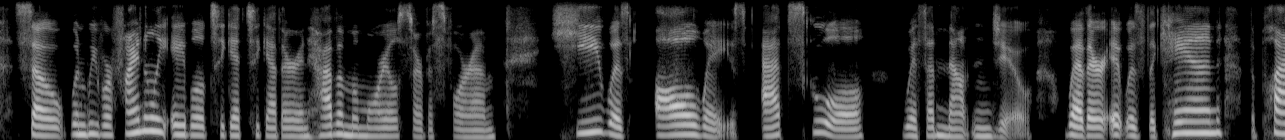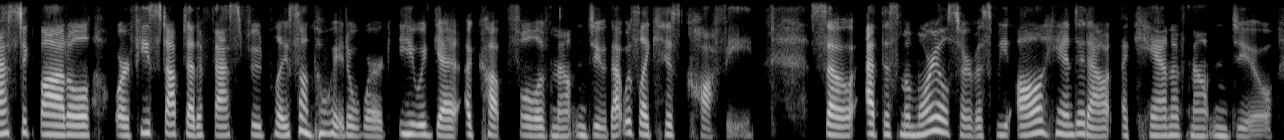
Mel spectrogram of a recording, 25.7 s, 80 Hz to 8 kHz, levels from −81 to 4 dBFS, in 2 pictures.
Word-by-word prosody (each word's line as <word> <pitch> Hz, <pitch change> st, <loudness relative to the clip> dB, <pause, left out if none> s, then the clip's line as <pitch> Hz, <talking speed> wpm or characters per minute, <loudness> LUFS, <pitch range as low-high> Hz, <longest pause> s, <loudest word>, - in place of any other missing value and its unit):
so 180 Hz, -4 st, +2 dB
when 205 Hz, -1 st, 0 dB
we 215 Hz, +1 st, -1 dB
were 195 Hz, -1 st, -2 dB
finally 255 Hz, +5 st, +3 dB
able 190 Hz, -2 st, 0 dB
to 190 Hz, -, -6 dB
get 185 Hz, 0 st, -2 dB
together 170 Hz, -2 st, -3 dB
and 165 Hz, 0 st, -4 dB
have 190 Hz, +5 st, 0 dB
a 210 Hz, -, +1 dB
memorial 170 Hz, -2 st, -3 dB
service 155 Hz, -2 st, -7 dB
for 150 Hz, -2 st, -6 dB
him 150 Hz, +1 st, -5 dB, 0.5 s
he 240 Hz, +3 st, -1 dB
was 190 Hz, -8 st, 0 dB, 0.3 s
always 195 Hz, -4 st, +3 dB, 0.2 s
at 180 Hz, +4 st, +2 dB
school 165 Hz, -9 st, -2 dB, 0.3 s
with 180 Hz, -2 st, -5 dB
a 175 Hz, -, -1 dB
Mountain 170 Hz, -1 st, -3 dB
Dew. 155 Hz, -2 st, -6 dB, 0.4 s
Whether 180 Hz, -3 st, +5 dB
it 200 Hz, -, +2 dB
was 180 Hz, -3 st, -3 dB
the 160 Hz, -, -5 dB
can, 235 Hz, +2 st, +3 dB, 0.3 s
the -, -, -16 dB
plastic 235 Hz, +1 st, +3 dB
bottle, 195 Hz, -2 st, +6 dB, 0.3 s
or 190 Hz, -1 st, +3 dB
if 180 Hz, -, -4 dB
he 240 Hz, -1 st, +1 dB
stopped 215 Hz, -2 st, +1 dB
at 190 Hz, -1 st, +4 dB
a 190 Hz, -, -1 dB
fast 185 Hz, 0 st, -2 dB
food 190 Hz, -3 st, -4 dB
place 195 Hz, 0 st, -1 dB
on 255 Hz, -6 st, +3 dB
the 220 Hz, +4 st, -3 dB
way 220 Hz, -3 st, -2 dB
to 190 Hz, -, -2 dB
work, 170 Hz, -2 st, -6 dB
he 215 Hz, -2 st, +1 dB
would 200 Hz, -1 st, 0 dB
get 180 Hz, -3 st, +2 dB
a 205 Hz, -, +2 dB
cup 190 Hz, 0 st, 0 dB
full 185 Hz, -2 st, -3 dB
of 180 Hz, 0 st, -3 dB
Mountain 180 Hz, +2 st, -4 dB
Dew, 180 Hz, -1 st, -3 dB
that 190 Hz, +1 st, +1 dB
was 240 Hz, -1 st, -3 dB
like 200 Hz, -3 st, +2 dB
his 200 Hz, -3 st, -4 dB
coffee. -, -, -8 dB, 0.6 s
So 190 Hz, -3 st, +3 dB, 0.2 s
at 220 Hz, -3 st, +6 dB
this 205 Hz, 0 st, -5 dB
memorial 220 Hz, +7 st, +2 dB
service, 180 Hz, -4 st, -5 dB
we 195 Hz, 0 st, -5 dB
all 205 Hz, +6 st, +5 dB
handed 215 Hz, -1 st, -1 dB
out 170 Hz, -1 st, 0 dB
a 185 Hz, -, -5 dB
can 185 Hz, +1 st, -3 dB
of 190 Hz, -1 st, -6 dB
Mountain 175 Hz, 0 st, -5 dB
Dew, 160 Hz, -, -8 dB
190 Hz, 175 wpm, -23 LUFS, 175-210 Hz, 0.6 s, bottle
